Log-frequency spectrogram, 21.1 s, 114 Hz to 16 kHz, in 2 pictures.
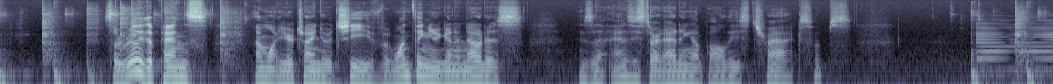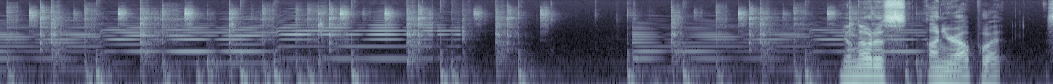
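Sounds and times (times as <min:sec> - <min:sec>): electronic drum loop: 0:00.0 - 0:02.8, 0:09.7 - 0:16.1, 0:16.8 - 0:20.1
synthesizer lead melody: 0:09.8 - 0:16.0, 0:16.8 - 0:20.2.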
